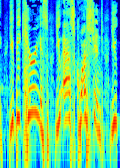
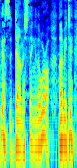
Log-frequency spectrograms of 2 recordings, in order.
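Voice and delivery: dismissive mutter; 9 semitones lower, 6 dB quieter, faster than usual. Retold or imitated. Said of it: "you're like".

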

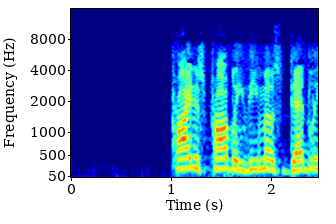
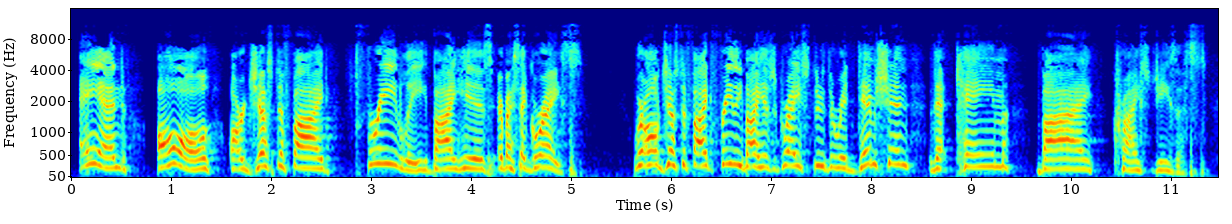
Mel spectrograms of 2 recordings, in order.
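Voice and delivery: loud, slow, soaring preacher read; booming pulpit scripture, high and loud; preaching scripture; 6 semitones higher, 6 dB louder, slower than usual. Acted. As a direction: proclaim it to the congregation, drawn out. Preaching scripture at full force.

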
